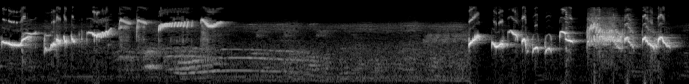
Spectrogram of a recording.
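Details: Orange-headed thrush singing in the morning, used to lure other thrushes into answering: loud, varied whistled and chirpy notes in quick bursts, a pause of about two and a half seconds, then another rapid run of high, sharp phrases.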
